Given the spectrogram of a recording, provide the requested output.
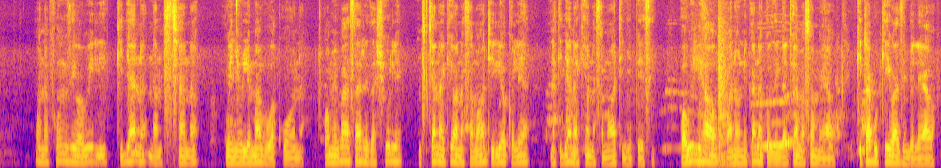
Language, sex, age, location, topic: Swahili, female, 18-24, Nairobi, education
